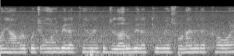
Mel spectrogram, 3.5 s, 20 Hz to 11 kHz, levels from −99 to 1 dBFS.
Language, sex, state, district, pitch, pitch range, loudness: Hindi, female, Haryana, Charkhi Dadri, 185 Hz, 180-185 Hz, -16 LUFS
